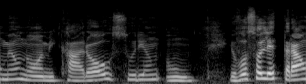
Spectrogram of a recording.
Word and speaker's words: Shuryan Om: É S-H-U, Su, R-Y-A-N, Surian, Om, do mantra Om, O-M, porque sim, todos nós precisamos mantrar para elevarmos nossa vibração e criarmos prosperidade.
